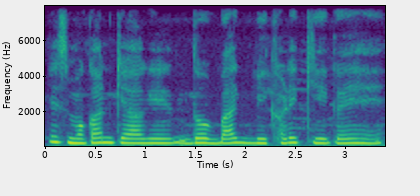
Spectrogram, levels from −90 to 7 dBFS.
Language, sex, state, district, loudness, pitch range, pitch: Hindi, female, West Bengal, Alipurduar, -13 LUFS, 245-260 Hz, 250 Hz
